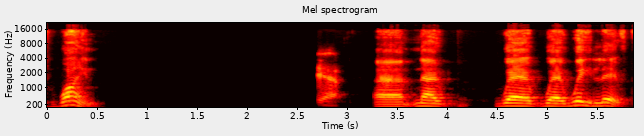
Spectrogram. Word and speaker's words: Waun: I mean, WAUN is wine.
